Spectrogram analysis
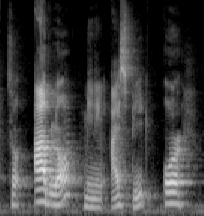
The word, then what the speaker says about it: hablo: does have an accent, make sure that you're properly pronouncing that O. You're really emphasizing the O. So hablo, meaning I speak, or habló, meaning he spoke or she spoke.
